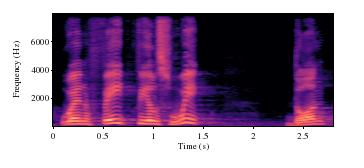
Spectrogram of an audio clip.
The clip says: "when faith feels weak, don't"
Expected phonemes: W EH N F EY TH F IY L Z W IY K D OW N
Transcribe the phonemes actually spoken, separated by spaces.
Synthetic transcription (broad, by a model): W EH N F EY T F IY L S W IY K D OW N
